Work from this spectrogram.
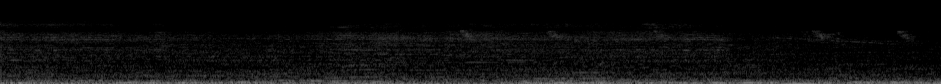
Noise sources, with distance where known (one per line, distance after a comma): small or medium rotating saw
